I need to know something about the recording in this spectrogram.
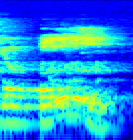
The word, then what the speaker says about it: जई: सत्काराइम, किमिच्छसे, किमिच्छसे, आधा चा और छा, किमिच्छसे, जोई, जोई, यहाँ पर भी ई बड़ी है, जोई। इच्छसी, इच्छसी, जई, जई, ई छोटी है, जई, जोई, जई, दोनों ई के उच्चारण देख लीजिए, जोई, जई।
